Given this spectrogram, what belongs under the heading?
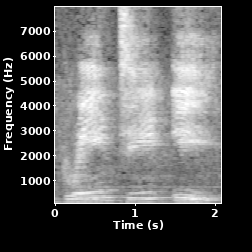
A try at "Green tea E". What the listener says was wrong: It's to move your hand forward, not like flicking water off your wrist. Green tea E.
